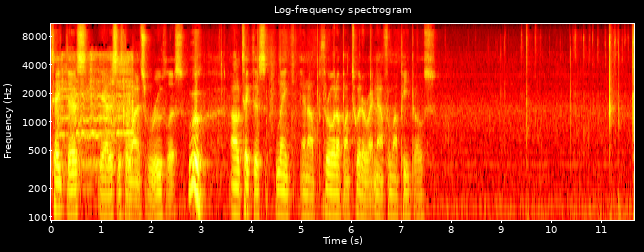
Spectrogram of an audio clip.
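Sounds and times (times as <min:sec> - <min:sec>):
speech: 0:00.0 - 0:07.7
quiet hiss: 0:00.0 - 0:09.4
fingers typing on a computer keyboard: 0:09.0 - 0:11.6.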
